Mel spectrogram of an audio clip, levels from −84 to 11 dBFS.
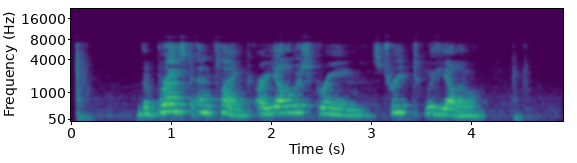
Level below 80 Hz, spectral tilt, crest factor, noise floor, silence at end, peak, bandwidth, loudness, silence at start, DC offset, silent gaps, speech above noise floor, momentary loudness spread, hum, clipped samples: -56 dBFS; -6 dB/octave; 18 dB; -53 dBFS; 0.45 s; -2 dBFS; 7.8 kHz; -19 LUFS; 0.05 s; under 0.1%; none; 34 dB; 14 LU; none; under 0.1%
